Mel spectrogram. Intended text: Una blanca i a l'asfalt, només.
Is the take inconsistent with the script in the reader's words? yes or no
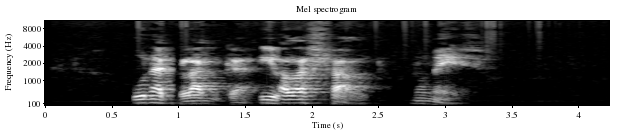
no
